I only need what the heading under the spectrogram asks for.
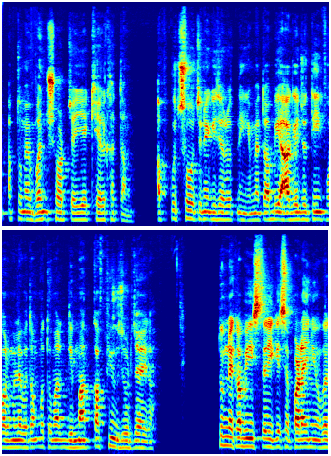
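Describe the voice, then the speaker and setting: A male finance teacher drives an exam revision lecture with rapid call-and-response drills. His pitch sits mid-range for a man, and he keeps hyping his students with playful boasts. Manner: energetic call-and-response questioning.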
